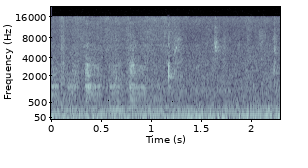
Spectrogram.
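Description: A golden retriever making short, repeated sounds about every half second, over a steady low rumble.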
